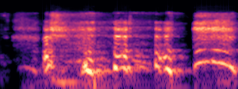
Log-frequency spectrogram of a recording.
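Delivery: bright burst of laughter; laughing. Real, not acted. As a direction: laugh at running out of breath. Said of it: "I'm running out of breath".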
